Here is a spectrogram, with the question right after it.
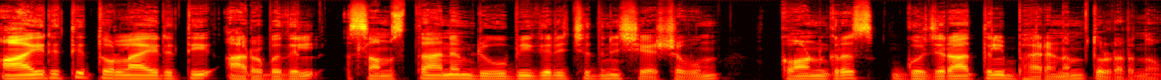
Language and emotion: Malayalam, neutral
